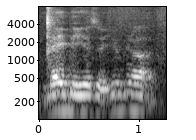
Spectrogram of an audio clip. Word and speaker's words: Mabee: can you state your name and spell it for the camera my name is maybe and it's it's strange difficult to spell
